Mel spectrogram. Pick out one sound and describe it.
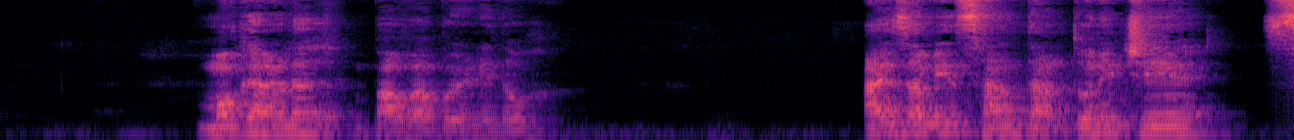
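A young man speaks calmly and clearly, close to a microphone.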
